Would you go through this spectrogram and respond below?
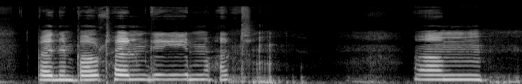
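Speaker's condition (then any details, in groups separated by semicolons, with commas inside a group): Spasticity from birth; multiple sclerosis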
